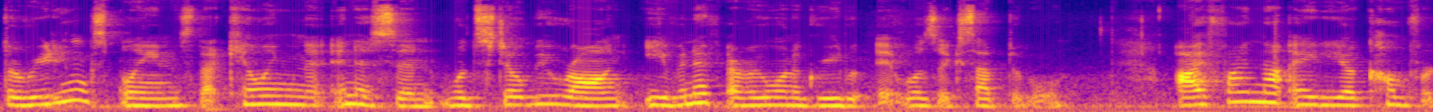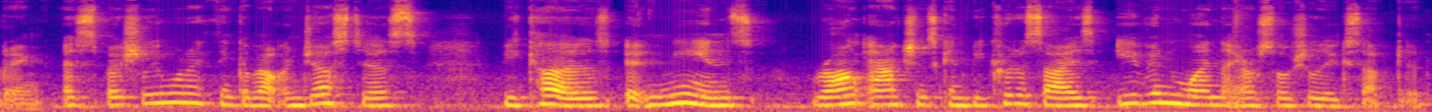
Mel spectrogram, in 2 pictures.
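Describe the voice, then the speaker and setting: A woman with a fairly high pitch speaks at a fairly quick pace. Her intonation is fairly even, and audible room echo is present. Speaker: student. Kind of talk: reading aloud.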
